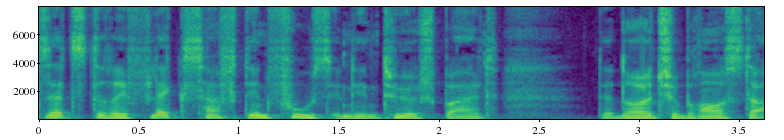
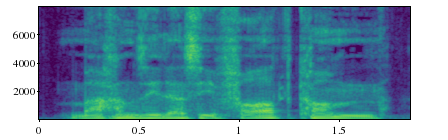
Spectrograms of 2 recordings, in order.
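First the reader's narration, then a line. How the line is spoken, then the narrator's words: Growling. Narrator (German): knurrte der Deutsche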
